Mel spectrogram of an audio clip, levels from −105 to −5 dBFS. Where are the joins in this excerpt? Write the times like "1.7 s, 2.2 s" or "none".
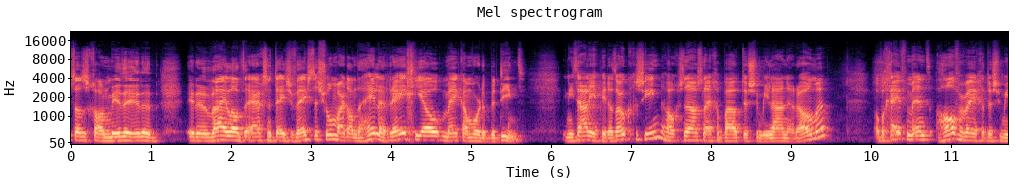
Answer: none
